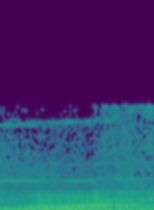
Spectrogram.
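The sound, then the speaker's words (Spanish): A helicopter roars loudly as it approaches snowy ground, raising a mist; a steady dense drone of engine and rotor with a faint whine on top, holding constant throughout with no voices. “El helicóptero se aproxima a la superficie nevada levantando una neblina.”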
